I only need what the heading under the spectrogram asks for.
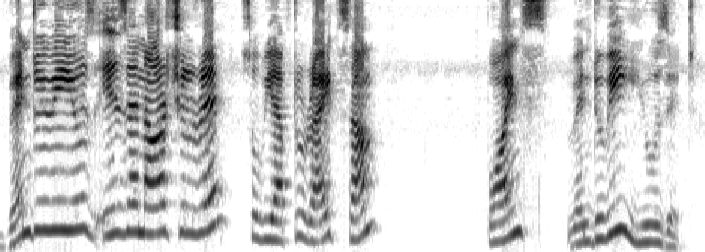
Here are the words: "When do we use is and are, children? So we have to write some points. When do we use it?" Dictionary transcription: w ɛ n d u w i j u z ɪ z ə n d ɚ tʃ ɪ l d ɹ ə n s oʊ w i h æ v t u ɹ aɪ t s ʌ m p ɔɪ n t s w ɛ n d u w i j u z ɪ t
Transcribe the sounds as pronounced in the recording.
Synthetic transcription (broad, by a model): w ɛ n d u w i j u z ɪ z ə n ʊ ɚ tʃ ɪ l d ɹ ə n s oʊ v i h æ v t u ɹ aɪ t s ʌ m p ɔɪ n t s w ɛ n d u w i j u z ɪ t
